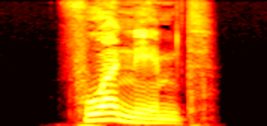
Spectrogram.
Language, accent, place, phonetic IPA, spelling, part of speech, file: German, Germany, Berlin, [ˈfoːɐ̯ˌneːmt], vornehmt, verb, De-vornehmt.ogg
- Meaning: second-person plural dependent present of vornehmen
